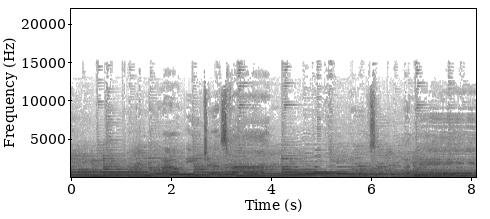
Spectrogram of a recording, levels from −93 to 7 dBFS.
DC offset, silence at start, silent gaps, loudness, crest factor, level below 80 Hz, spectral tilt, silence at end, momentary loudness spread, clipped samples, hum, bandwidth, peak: under 0.1%; 0 s; none; -18 LUFS; 12 dB; -30 dBFS; -6 dB/octave; 0 s; 3 LU; under 0.1%; none; 15.5 kHz; -4 dBFS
